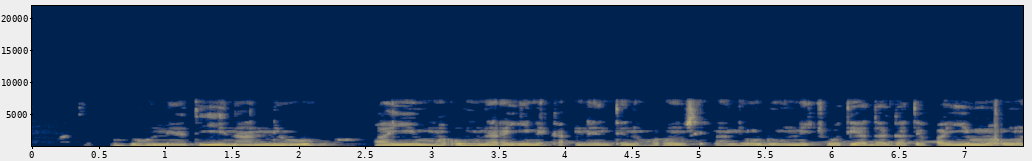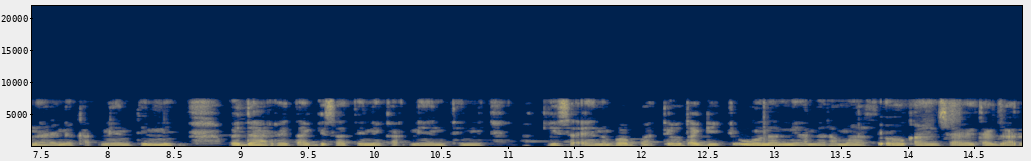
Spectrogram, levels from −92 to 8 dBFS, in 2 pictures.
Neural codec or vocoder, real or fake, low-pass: none; real; 7.2 kHz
